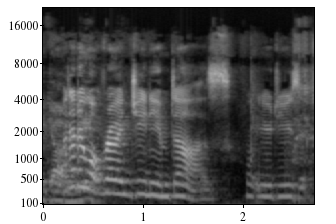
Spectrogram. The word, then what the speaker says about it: Roentgenium: Apparently it's called Roentgenium. Roentgenium? Roentgenium. There we go. So there we go. I don't know what Roentgenium does, what you'd use it for.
